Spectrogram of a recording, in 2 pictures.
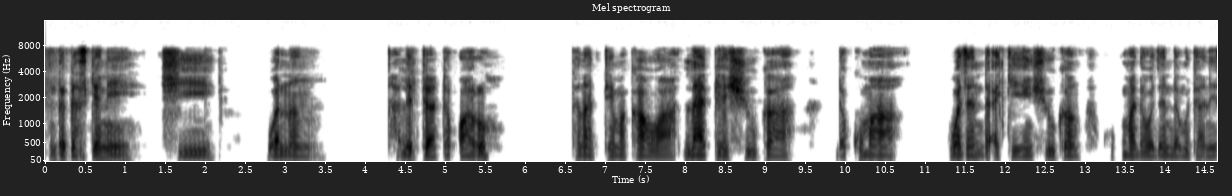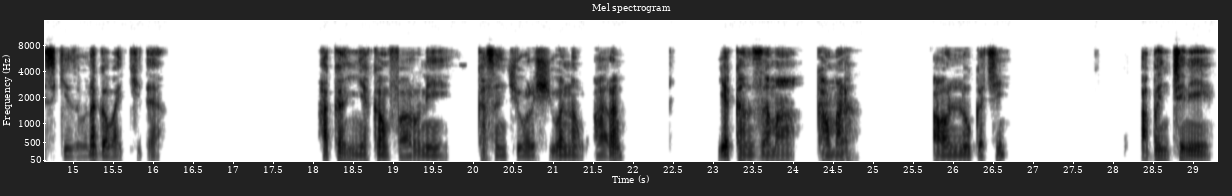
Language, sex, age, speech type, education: Hausa, male, 46-60, spontaneous, tertiary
